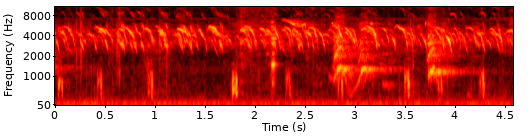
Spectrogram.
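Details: Young chicks, four days old, search for insects while peeping rapidly in high chirps. Sharp taps come throughout, and a couple of louder, drawn-out tones stand out partway through.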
